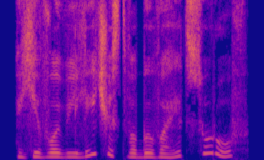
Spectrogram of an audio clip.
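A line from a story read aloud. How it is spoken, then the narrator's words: Confiding whisper. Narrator (Russian): доверительным шепотом сообщила я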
